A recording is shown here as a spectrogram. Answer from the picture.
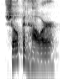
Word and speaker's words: Schopenhauer: done my homework and the correct pronunciation is descartes spinoza leibniz schopenhauer and hegel so i'm letting you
